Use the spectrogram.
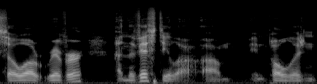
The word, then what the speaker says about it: Soła: And this first time, the location was on the Soła, the Sola, pronounced Soła River, and the Vistula.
